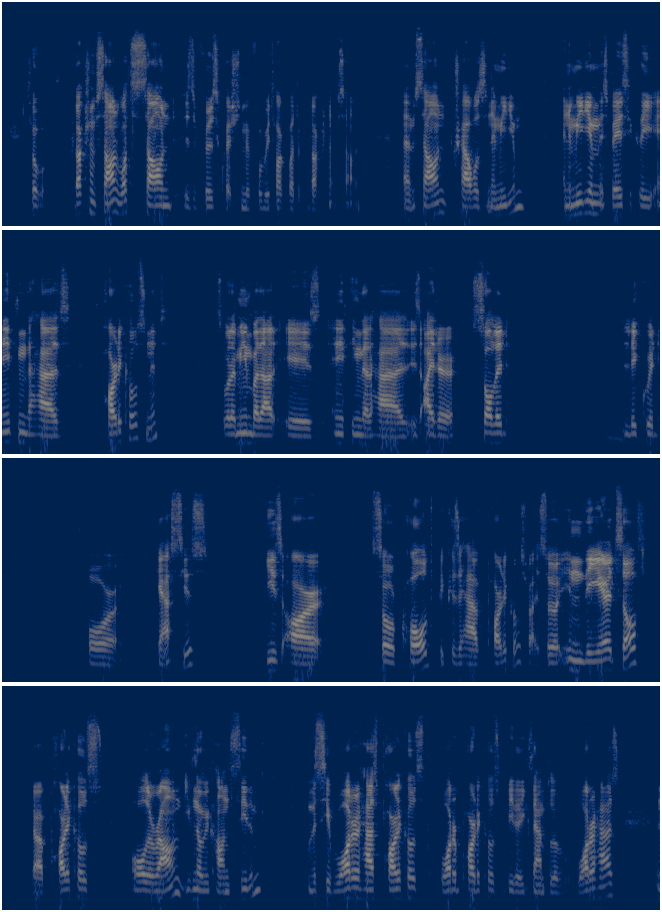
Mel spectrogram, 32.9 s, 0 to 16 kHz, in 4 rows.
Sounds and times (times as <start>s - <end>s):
Speech: 0.3s - 14.7s, 16.0s - 16.6s, 17.6s - 19.0s, 19.8s - 20.5s, 21.1s - 32.9s.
